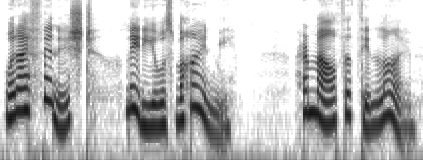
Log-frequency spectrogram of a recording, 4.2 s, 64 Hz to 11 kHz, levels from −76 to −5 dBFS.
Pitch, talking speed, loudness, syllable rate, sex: 245 Hz, 170 wpm, -18 LUFS, 5.0 syllables/s, female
